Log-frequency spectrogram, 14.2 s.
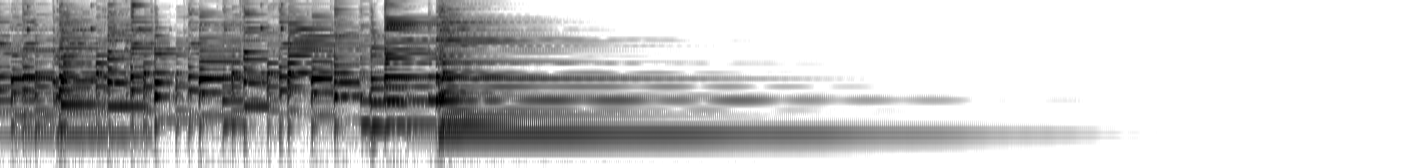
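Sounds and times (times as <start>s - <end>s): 
banjo playing a polska: 0.0s - 9.9s.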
